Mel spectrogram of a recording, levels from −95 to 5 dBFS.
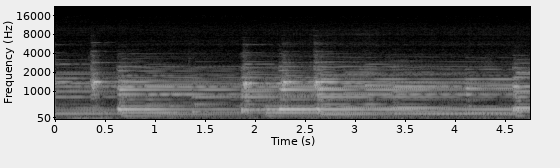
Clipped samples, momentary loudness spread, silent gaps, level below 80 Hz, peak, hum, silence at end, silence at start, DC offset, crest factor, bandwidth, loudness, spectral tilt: under 0.1%; 10 LU; none; -60 dBFS; -14 dBFS; none; 0 s; 0 s; under 0.1%; 18 dB; 10 kHz; -31 LUFS; -7 dB/octave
